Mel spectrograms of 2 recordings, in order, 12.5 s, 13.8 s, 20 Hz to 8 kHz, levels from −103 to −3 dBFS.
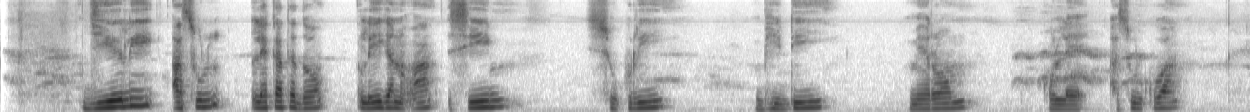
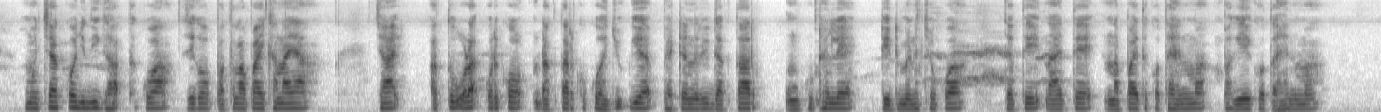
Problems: constant background noise, background conversations at intervals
